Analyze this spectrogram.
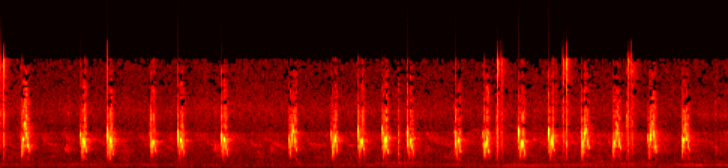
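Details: Bar-winged prinia, restless and calling to find a mate, gives a long series of harsh, clipped chirps, singly and in close pairs, roughly two or three per second, with a faint low tonal hum beneath.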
